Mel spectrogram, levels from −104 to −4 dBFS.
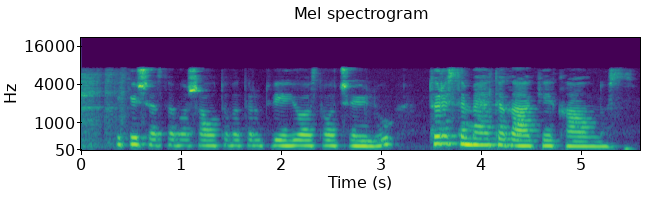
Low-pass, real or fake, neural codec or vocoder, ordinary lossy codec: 7.2 kHz; real; none; MP3, 96 kbps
